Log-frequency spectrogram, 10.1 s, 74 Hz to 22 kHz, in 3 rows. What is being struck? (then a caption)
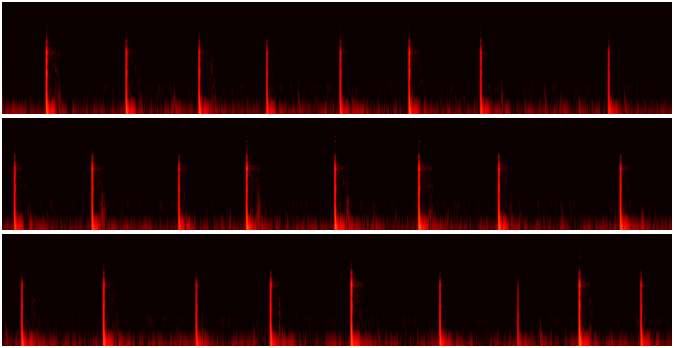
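Light wooden board tapped with a plastic brush handle. The white handle end of a makeup brush taps and rubs the surface of a light wooden board held in one hand. About 25 short, dry, crisp taps come at a steady pace, each dying away almost instantly, over a faint low hum.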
